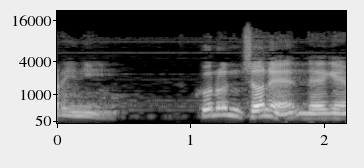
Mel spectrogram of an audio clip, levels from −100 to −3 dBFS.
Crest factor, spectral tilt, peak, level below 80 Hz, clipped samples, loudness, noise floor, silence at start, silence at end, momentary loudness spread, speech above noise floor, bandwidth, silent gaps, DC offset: 20 dB; -4 dB/octave; -8 dBFS; -82 dBFS; under 0.1%; -26 LUFS; -62 dBFS; 0 s; 0 s; 21 LU; 36 dB; 12.5 kHz; none; under 0.1%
